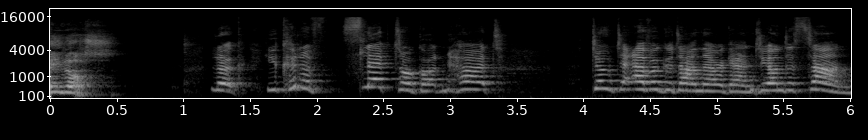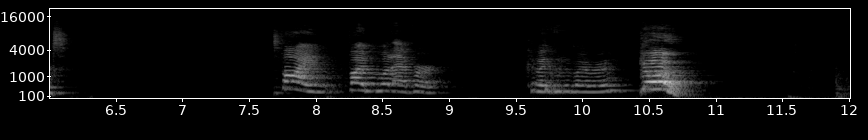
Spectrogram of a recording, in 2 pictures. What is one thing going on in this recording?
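A man speaks tensely nearby.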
